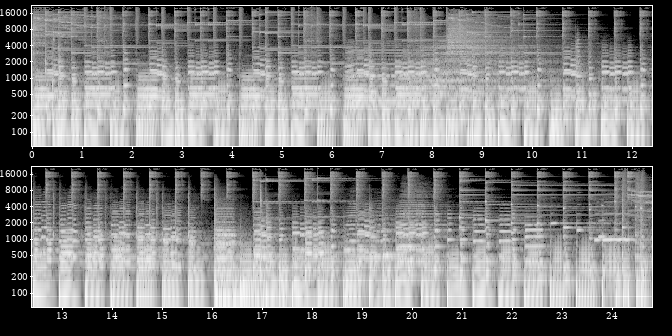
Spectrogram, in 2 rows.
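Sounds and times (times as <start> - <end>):
fun music: 0.0 - 24.7.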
